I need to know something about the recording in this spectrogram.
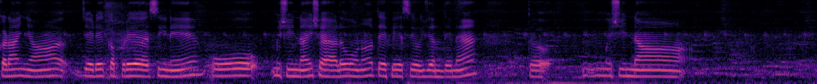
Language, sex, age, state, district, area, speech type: Dogri, female, 30-45, Jammu and Kashmir, Samba, rural, spontaneous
